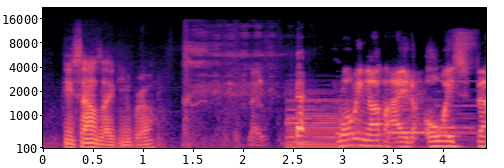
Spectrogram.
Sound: chuckling

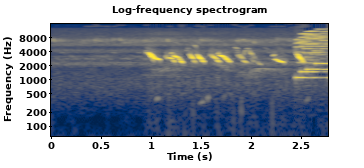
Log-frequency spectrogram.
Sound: chirping

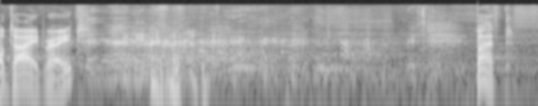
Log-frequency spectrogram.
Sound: congregation laughs

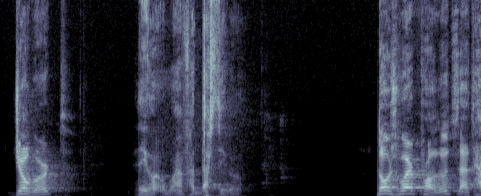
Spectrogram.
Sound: speaking spanish

